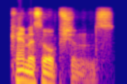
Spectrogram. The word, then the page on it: Chemisorptions: British English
